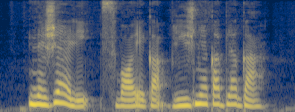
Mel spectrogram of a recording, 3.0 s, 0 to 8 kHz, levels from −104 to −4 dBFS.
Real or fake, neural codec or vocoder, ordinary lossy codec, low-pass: fake; codec, 16 kHz, 8 kbps, FreqCodec, larger model; none; none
